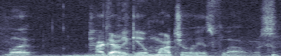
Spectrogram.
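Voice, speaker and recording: A man's voice: medium pitch, moderate pace, a bit bright, a little hiss or hum. A man hosting a podcast in casual, opinionated chat with a blunt way of talking. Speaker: podcast host.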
